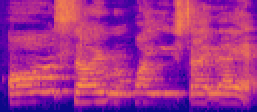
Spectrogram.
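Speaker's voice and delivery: high, loud hurt protest, played up for laughs; [name]'s mock protest. Friend [name] protests her Cabbage Town joke, high mock-wounded squeal.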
